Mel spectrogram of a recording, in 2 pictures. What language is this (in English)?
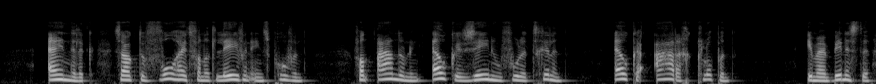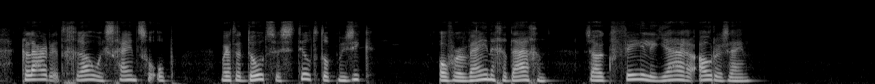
Dutch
